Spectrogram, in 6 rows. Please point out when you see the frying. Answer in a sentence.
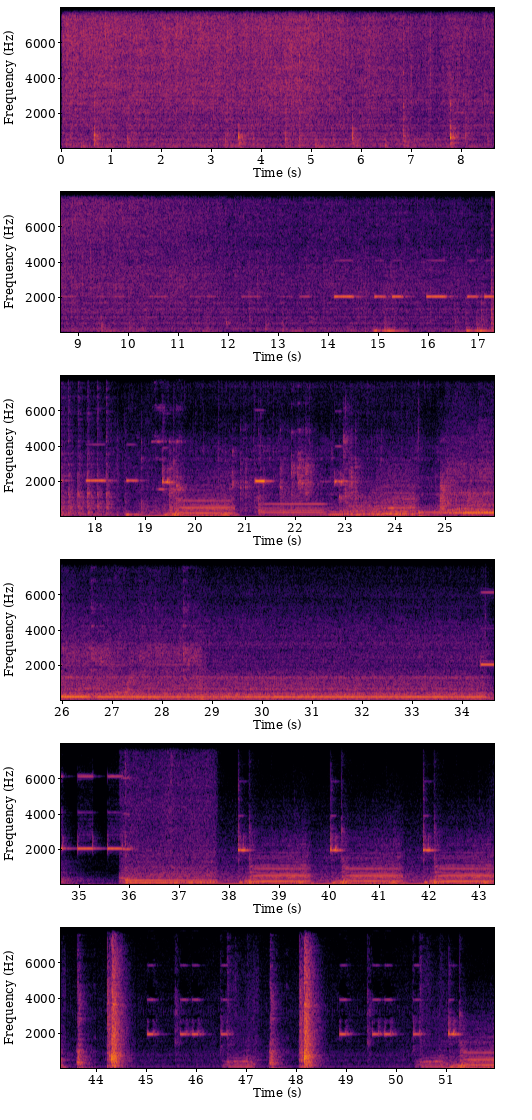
The frying can be heard from 0.0 to 28.9 s.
